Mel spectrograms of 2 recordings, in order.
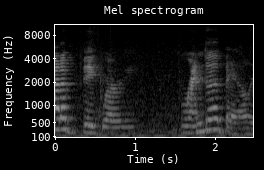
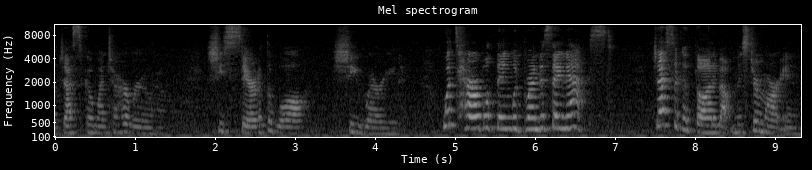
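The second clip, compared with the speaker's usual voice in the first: usual speaking voice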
